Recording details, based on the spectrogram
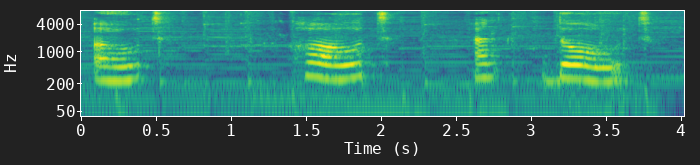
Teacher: Now our mouth is closing and the shaping of the lips is changing at the same time, rounding a little as we say the sounds.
